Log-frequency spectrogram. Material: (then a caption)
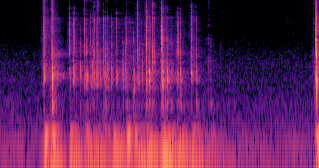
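Plastic. Two hands with long nails type on a full-size white mechanical keyboard with plastic keycaps and faint RGB lighting. A quick, dense run of clacky keystrokes pairs a low thump with bright clicks, then fades into a pause before one last sharp keystroke at the end.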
